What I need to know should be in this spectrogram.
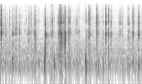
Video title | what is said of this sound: Dopest Thumb Drive on Earth | slides the USB drive in and out of the plastic housing and listen to it just sounds cheap it's just it's literally made of plastic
